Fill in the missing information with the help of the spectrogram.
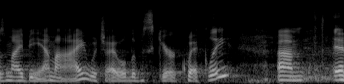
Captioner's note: audience laughing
